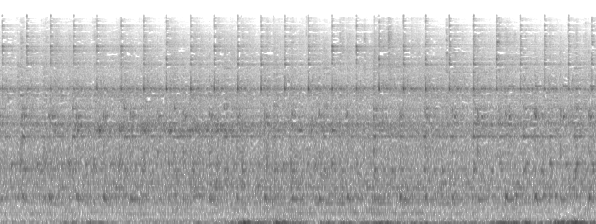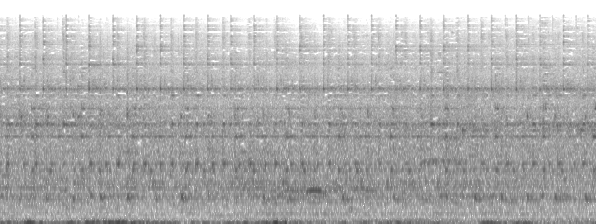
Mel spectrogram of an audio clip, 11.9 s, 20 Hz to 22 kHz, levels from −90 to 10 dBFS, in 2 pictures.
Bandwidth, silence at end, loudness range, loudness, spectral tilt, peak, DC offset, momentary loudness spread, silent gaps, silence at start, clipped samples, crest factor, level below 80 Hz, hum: 17 kHz; 0 s; 0 LU; -27 LUFS; -1.5 dB/octave; -10 dBFS; under 0.1%; 2 LU; none; 0 s; under 0.1%; 18 dB; -32 dBFS; none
